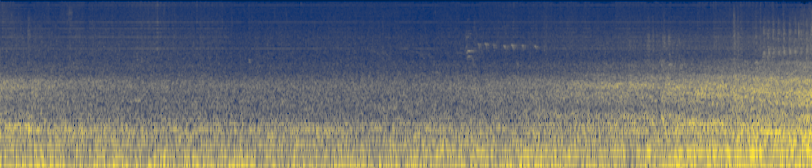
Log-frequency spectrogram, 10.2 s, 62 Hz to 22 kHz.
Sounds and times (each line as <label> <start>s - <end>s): Traffic 7.1s - 10.1s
